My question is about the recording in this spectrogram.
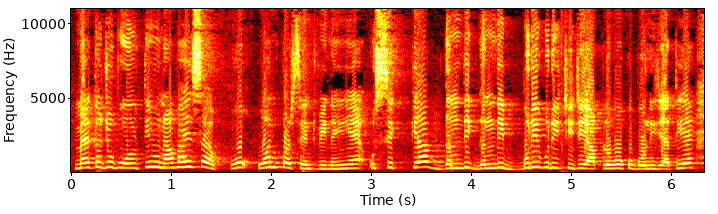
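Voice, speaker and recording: A woman's voice: sits high, brisk, darkish tone. A young woman from Bihar giving roast reaction commentary, talking in a confrontational, mocking, scolding way. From Bihar, India. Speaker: reaction channel creator.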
